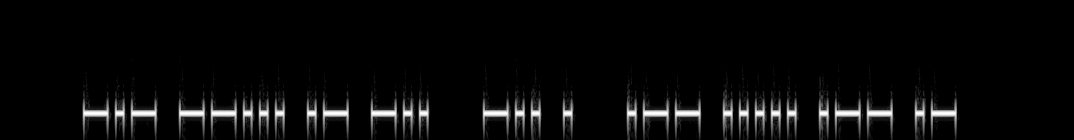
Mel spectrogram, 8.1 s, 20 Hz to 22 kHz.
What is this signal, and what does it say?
Morse code, heard as a keyed tone, about 20 wpm, 700 Hz. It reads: K7AD DE W5WA
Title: USA Callsign DE Callsign - 4 Characters - 20wpm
